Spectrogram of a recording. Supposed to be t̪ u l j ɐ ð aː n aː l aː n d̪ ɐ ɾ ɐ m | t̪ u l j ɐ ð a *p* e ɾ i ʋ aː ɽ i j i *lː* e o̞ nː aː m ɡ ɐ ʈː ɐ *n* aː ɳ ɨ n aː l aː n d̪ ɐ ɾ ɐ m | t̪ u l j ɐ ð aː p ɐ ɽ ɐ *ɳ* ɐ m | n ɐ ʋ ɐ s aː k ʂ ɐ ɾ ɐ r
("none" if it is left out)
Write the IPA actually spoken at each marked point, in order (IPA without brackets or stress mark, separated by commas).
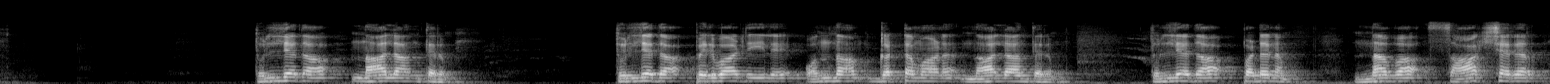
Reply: p, l, m, n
